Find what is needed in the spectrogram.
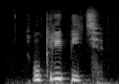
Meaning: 1. to strengthen 2. to consolidate 3. to fasten
- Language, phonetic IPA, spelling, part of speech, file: Russian, [ʊkrʲɪˈpʲitʲ], укрепить, verb, Ru-укрепить.ogg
